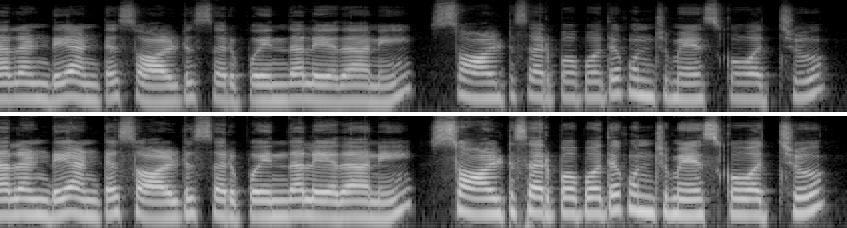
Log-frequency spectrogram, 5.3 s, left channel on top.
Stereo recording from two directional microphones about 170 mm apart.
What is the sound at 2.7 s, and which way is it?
Speech, 40° right (ahead or behind).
